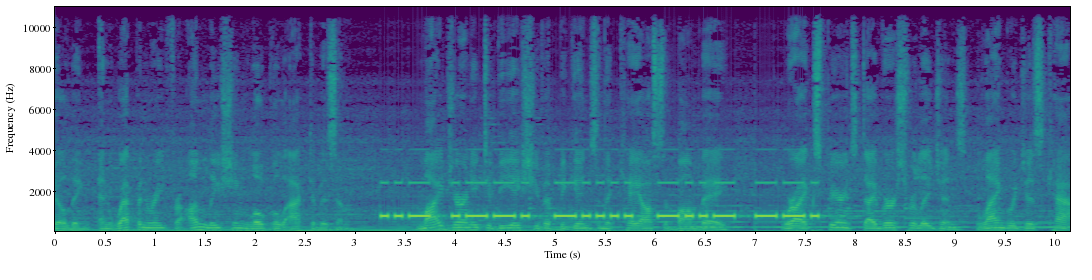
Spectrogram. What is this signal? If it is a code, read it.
Morse code, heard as a keyed tone, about 17 wpm, 810 Hz, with room echo. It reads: UP6XG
